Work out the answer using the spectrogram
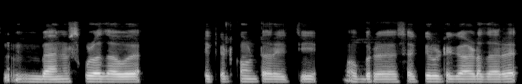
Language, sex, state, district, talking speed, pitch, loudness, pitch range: Kannada, male, Karnataka, Belgaum, 125 wpm, 125 Hz, -17 LUFS, 120-130 Hz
